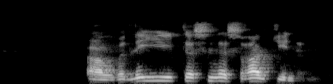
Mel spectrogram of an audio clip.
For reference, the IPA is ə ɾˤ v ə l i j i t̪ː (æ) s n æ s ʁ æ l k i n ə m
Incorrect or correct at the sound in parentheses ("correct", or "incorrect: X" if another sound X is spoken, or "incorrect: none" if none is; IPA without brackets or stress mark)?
correct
